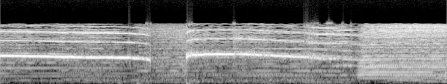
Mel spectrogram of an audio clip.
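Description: A wolf howling twice: two long howls, each sliding slowly down in pitch, with a short break between them. Sustained background music runs under the howls and changes to a new chord near the end.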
